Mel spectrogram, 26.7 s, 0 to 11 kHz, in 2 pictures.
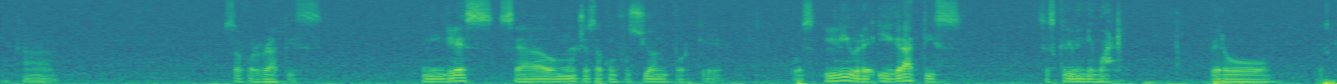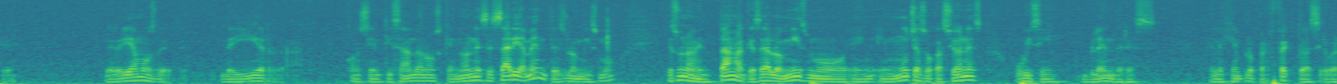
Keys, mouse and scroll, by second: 3.7 click, 7.0 click, 8.5 click, 10.1 click, 11.4-11.8 ctrl+scroll up 2, 12.4-14.2 drag, 15.2-17.8 drag, 19.7-20.2 ctrl+scroll down 2, 20.5 ctrl+scroll down 2, 23.5 click, 23.8 click, 24.6 click.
